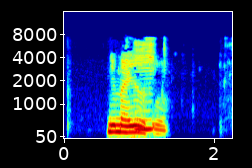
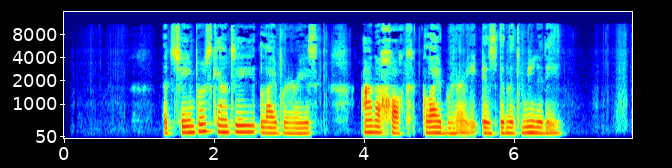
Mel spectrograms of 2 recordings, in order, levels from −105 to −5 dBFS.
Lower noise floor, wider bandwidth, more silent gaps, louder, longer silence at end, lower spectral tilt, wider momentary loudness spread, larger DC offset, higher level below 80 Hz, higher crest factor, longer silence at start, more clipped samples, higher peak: first, -78 dBFS vs -70 dBFS; second, 7.6 kHz vs 11.5 kHz; neither; first, -12 LUFS vs -24 LUFS; about the same, 0.9 s vs 0.95 s; about the same, -7 dB/octave vs -6 dB/octave; first, 18 LU vs 9 LU; neither; first, -52 dBFS vs -68 dBFS; second, 14 dB vs 20 dB; second, 0.6 s vs 1.3 s; neither; about the same, -2 dBFS vs -4 dBFS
